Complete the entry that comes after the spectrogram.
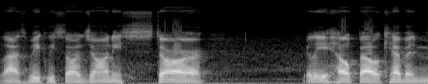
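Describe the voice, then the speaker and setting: A man's very deep, low voice in a flat monotone. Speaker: gaming channel creator voicing wrestling commentary. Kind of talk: mock ring announcer and play-by-play wrestling commentary. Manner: booming showman delivery with repeated ladies and gentlemen; hype-building, speculative play-by-play patter.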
